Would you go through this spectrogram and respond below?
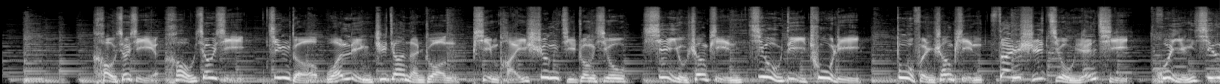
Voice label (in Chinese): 促销 男装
